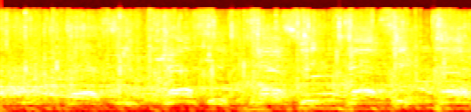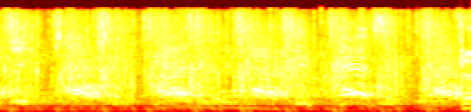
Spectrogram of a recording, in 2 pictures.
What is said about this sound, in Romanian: Nu merit eu atâtea aplauze și atâta dragoste.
